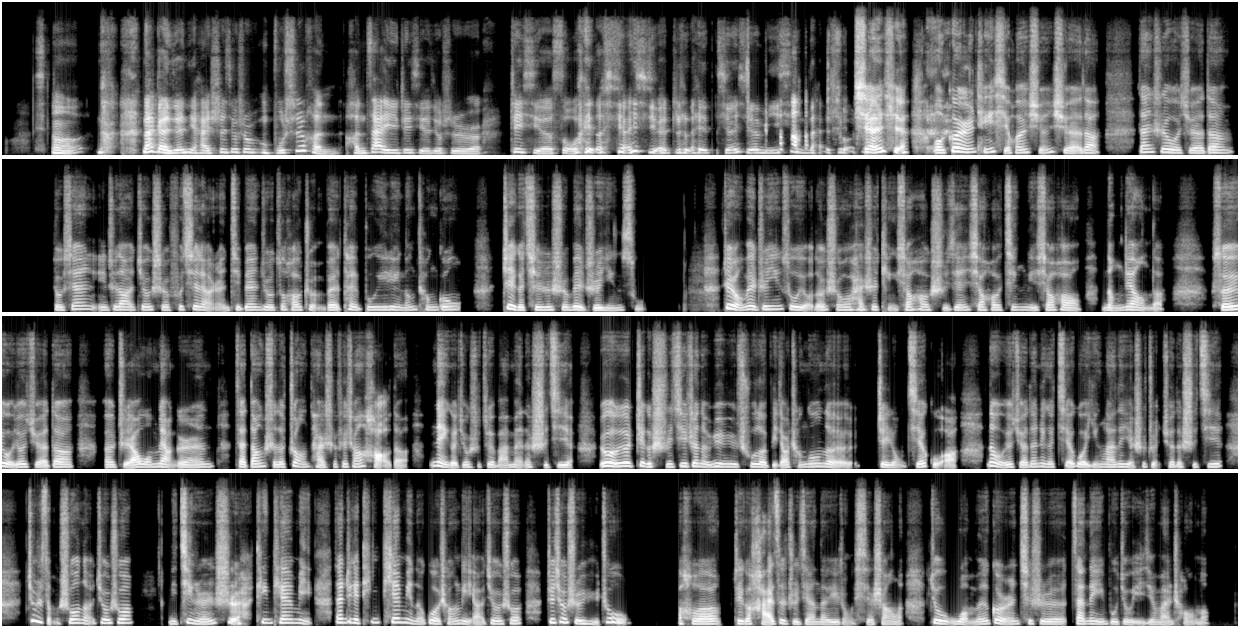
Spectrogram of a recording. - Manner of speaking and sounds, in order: other background noise; laughing while speaking: "那 那感觉"; laughing while speaking: "谓的玄学之类， 玄学迷信来说是吗？"; laugh; tapping; laugh; other noise
- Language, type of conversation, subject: Chinese, podcast, 你通常会用哪些步骤来实施生活中的改变？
